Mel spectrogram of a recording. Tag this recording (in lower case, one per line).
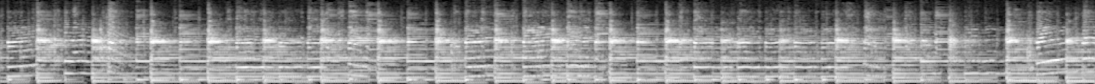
music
